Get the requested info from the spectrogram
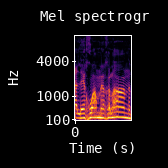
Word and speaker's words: Leroy Merlin: No, io invece sono molto dispiaciuto che non posso più andare da Leroy Merlin, perché adesso so che lo dico male, quindi non entrerò più in quel negozio. – No, invece l'hai detto bene adesso, vedi, grazie a te.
